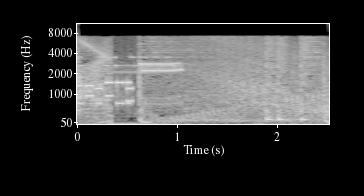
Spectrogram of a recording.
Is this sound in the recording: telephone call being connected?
yes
